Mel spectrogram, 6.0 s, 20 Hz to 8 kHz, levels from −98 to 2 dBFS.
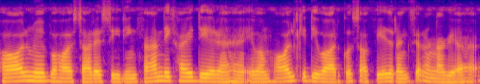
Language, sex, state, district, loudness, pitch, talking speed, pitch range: Hindi, male, Jharkhand, Garhwa, -15 LUFS, 125 Hz, 210 wpm, 120-135 Hz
